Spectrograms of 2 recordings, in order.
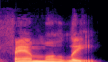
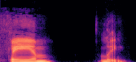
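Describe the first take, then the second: First: The middle vowel is kept, giving three syllables. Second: The middle vowel is dropped, giving two syllables. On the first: "it is possible to not drop the schwa sound" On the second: "just drop that second syllable completely"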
